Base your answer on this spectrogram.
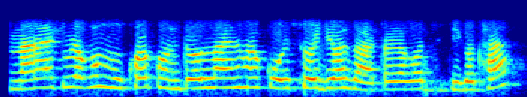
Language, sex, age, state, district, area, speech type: Assamese, male, 18-30, Assam, Morigaon, rural, conversation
